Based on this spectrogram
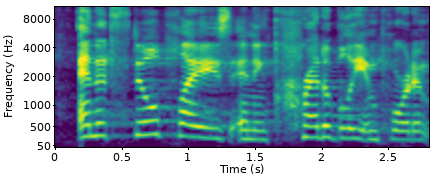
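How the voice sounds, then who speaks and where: A woman speaks at a fairly quick pace with a fairly high pitch and very wide pitch swings. Background noise is noticeable. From Australia (Melbourne). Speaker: keynote speaker, barbecue writer. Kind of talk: keynote speech.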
